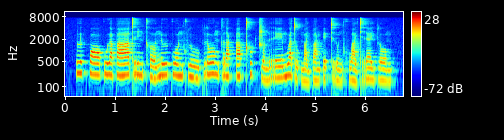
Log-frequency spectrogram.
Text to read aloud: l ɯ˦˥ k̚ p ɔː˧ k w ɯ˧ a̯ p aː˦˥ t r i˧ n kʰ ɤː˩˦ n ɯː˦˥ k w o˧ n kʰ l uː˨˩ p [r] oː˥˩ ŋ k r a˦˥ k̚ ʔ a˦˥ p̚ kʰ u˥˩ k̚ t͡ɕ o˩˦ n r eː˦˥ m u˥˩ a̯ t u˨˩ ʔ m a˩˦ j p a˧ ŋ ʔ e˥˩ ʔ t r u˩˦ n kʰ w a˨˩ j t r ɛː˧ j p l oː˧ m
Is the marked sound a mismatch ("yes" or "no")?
no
